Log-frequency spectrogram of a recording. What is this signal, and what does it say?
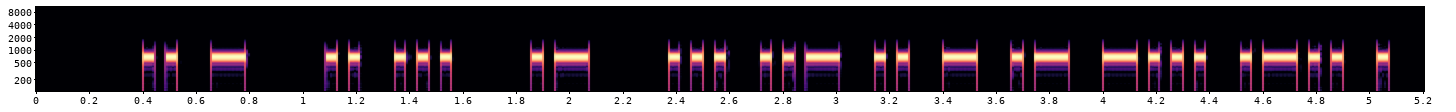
Morse code, heard as a keyed tone, about 28 wpm, 700 Hz. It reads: IT IS A SUITABLE
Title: Sentences from Top 1400 Words 28wpm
